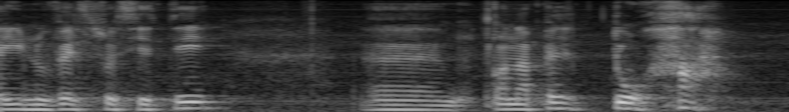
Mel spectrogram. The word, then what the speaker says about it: Toha: Maintenant, il y a une nouvelle société qu'on appelle Toha. Je pense que c'est comme ça qu'il faut le prononcer. C'est T-O-H-A, la société Toha.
